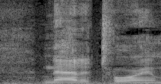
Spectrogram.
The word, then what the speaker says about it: Natatorium: Natuarium, is that it? Or natatorium, is that it? Natatorium or natuarium? It's that building right there. That's the one. Natatorium, I think that's how you say it. It's the Humu Nuka Ua Pua. Yeah. Natatorium, that's it.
